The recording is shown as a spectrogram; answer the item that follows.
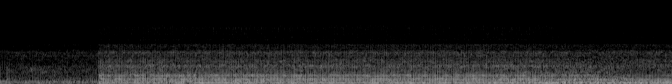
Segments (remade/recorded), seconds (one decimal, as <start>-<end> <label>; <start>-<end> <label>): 0.0-5.6 remade; 5.6-6.3 recorded; 6.3-6.7 remade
